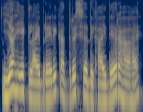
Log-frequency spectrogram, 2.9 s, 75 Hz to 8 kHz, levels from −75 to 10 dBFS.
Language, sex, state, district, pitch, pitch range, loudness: Hindi, male, Jharkhand, Ranchi, 145 Hz, 130-165 Hz, -15 LUFS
